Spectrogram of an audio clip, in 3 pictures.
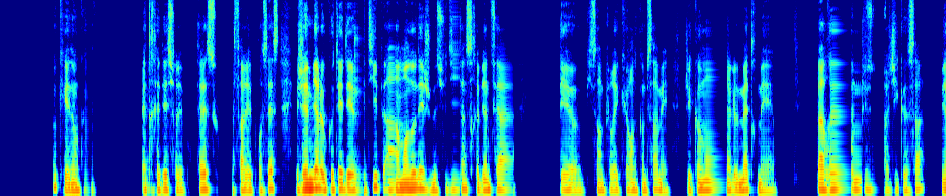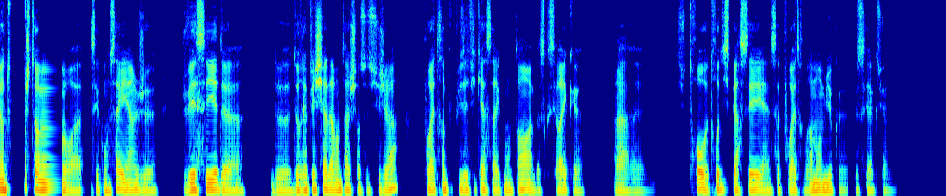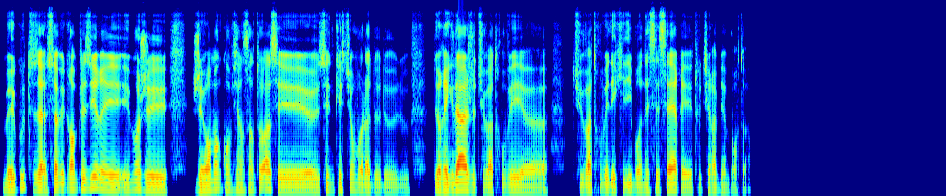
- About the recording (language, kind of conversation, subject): French, advice, Comment puis-je reprendre le contrôle de mon temps et déterminer les tâches urgentes et importantes à faire en priorité ?
- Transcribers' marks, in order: distorted speech; unintelligible speech; unintelligible speech; unintelligible speech; unintelligible speech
